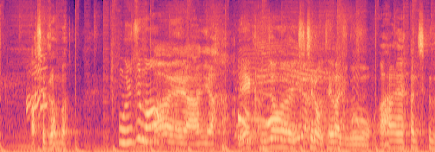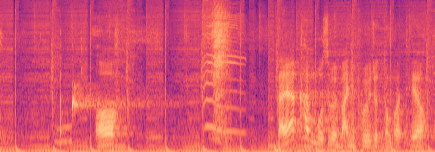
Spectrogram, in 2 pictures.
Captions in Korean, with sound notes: 잠깐만 울지 마 아니야 내 감정을 주체를 못 해서... [(훌쩍)] 나약한 모습을 많이 보여줬던 것 같아요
